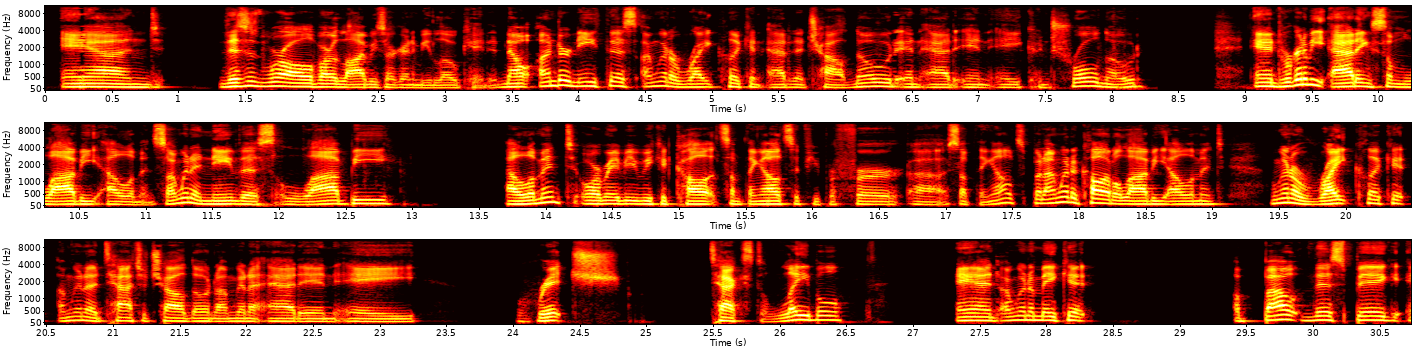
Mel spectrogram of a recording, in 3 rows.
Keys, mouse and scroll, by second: 1.6 click, 2.3 right click, 3.9 click, 6.5 Up, 6.8 Down, 7.0 Return, 8.3 click, 8.3 scroll, 9.6 click, 9.7 click, 10.5-13.1 typing, 11.6 middle click, 12.0 middle click, 16.0 Return, 18.6 right click, 19.7 click, 22.5-24.4 typing, 24.4 Return, 25.0-27.4 scroll, 25.9 right click, 25.9 BackSpace, 27.6 click, 27.7 ctrl+z, 29.0 click, 29.5 click.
